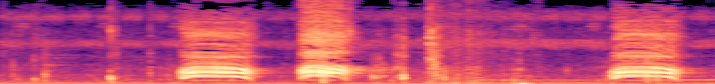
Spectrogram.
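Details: Crows giving angry calls tied to group unity and calling for food while fighting over it; three harsh, loud caws in two quick bursts and a later one, with faint background noise between.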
